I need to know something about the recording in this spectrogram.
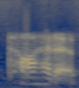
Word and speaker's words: Tahereh: them how to say my name which is tahereh by the way i i love the the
